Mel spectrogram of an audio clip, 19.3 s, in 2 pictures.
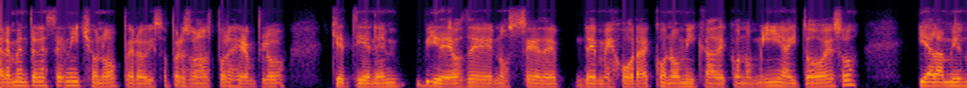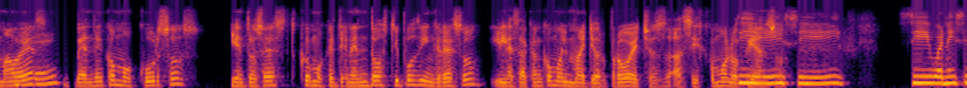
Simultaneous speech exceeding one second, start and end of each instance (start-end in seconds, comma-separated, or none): none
